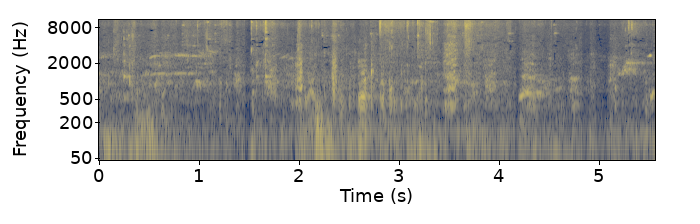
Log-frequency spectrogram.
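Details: Dogs playing together at a dog park, a rough-and-tumble play fight: low rumbling growls and short gruff snarls overlap in quick bursts, with scuffling, panting and faint human voices in the background.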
